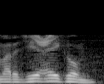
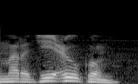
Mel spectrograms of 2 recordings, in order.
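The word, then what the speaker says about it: marji'ukum (مرجعكم): sehingga ke bawah gitu tetangganya marji'ikum bukan marji'ukum. Fain bagi tafattun lidzalik, maka harus dicermati ya demikian, karena ini adalah kesalahan pengucapan.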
